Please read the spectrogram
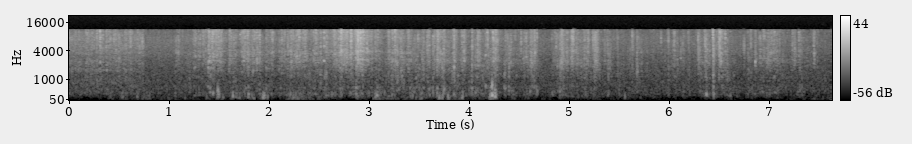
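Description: Footsteps crunching and scuffing over gravelly dirt, with scattered small knocks and one sharper thump about four seconds in.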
